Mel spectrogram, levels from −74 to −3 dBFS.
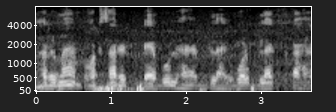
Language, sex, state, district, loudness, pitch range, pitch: Hindi, male, Odisha, Sambalpur, -20 LUFS, 105-110 Hz, 110 Hz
